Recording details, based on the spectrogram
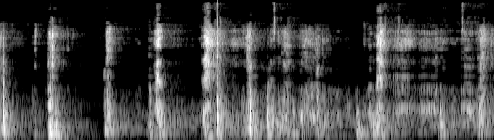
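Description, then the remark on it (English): A heavy wooden trap door is shoved and forced open, with a series of irregular thumps and scraping knocks over several seconds, fairly loud. “I'm going to try to open the trap door.”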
